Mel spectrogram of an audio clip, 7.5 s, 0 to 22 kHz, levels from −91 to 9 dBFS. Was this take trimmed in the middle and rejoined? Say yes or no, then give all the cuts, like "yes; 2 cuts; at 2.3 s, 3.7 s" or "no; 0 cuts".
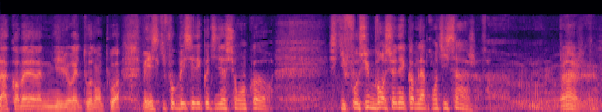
no; 0 cuts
